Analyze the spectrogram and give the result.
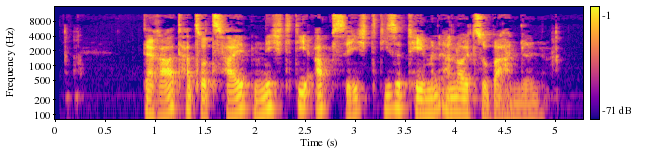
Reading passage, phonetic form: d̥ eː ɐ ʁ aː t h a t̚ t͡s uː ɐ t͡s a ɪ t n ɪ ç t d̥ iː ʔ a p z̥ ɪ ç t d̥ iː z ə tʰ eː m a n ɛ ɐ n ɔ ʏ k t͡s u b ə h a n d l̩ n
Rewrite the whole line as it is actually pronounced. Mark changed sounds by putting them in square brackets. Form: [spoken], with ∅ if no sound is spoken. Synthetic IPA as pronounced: d̥ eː ɐ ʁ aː t h a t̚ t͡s uː ɐ t͡s a ɪ t n ɪ ç t d̥ iː ʔ a p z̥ ɪ ç t d̥ iː z ə tʰ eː m [ə] n ɛ ɐ n ɔ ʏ [t] t͡s u b ə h a n d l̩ n

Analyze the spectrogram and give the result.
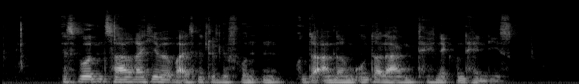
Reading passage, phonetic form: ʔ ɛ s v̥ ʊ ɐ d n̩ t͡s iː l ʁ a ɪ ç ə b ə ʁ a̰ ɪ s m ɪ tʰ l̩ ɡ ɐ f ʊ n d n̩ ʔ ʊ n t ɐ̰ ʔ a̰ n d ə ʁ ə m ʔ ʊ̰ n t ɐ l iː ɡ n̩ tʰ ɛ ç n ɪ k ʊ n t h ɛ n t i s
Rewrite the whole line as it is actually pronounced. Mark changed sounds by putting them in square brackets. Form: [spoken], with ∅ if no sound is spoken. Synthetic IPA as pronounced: ʔ ɛ s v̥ ʊ ɐ d n̩ t͡s [aː] l ʁ a ɪ ç ə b ə [v] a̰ ɪ s m ɪ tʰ l̩ ɡ [ə] f ʊ n d n̩ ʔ ʊ n t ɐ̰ ʔ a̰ n d ə ʁ ə m ʔ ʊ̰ n t ɐ l [aː] ɡ [ŋ̩] tʰ ɛ ç n ɪ k ʊ n t h ɛ n [d] i s

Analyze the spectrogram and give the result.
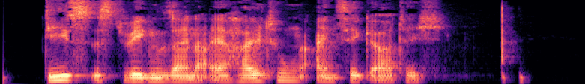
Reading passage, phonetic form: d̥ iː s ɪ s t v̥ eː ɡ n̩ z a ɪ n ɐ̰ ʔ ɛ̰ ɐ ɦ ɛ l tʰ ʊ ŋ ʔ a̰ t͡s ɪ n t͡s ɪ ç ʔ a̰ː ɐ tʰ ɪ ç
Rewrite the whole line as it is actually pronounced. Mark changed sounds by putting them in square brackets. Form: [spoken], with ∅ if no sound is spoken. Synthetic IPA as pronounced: d̥ iː s ɪ s t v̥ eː ɡ [ŋ̩] z a ɪ n ɐ̰ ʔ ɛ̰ ɐ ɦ [a] l tʰ ʊ ŋ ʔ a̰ [∅] ɪ n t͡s ɪ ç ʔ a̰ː ɐ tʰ ɪ ç

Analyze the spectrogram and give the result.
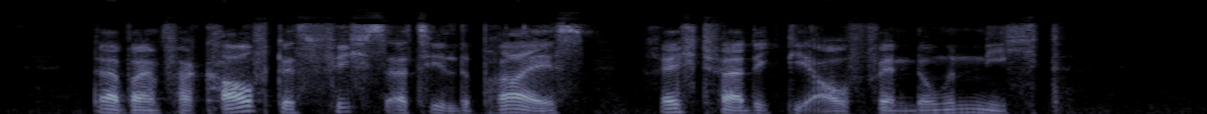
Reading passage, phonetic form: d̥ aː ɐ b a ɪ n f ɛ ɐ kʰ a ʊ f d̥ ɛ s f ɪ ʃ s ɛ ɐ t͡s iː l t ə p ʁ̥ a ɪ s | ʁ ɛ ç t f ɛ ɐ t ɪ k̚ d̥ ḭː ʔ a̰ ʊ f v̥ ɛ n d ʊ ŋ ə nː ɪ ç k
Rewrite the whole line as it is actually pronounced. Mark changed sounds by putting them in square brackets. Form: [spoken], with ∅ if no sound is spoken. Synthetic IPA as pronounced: d̥ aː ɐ b a ɪ [m] f ɛ ɐ kʰ a ʊ f d̥ ɛ s f ɪ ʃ s ɛ ɐ t͡s iː l t ə p ʁ̥ a ɪ s | ʁ ɛ ç t f ɛ ɐ t ɪ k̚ d̥ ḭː ʔ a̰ ʊ f v̥ ɛ n d ʊ ŋ ə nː ɪ ç [t]

